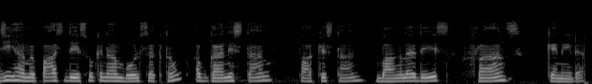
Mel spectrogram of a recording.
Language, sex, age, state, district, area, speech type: Hindi, male, 18-30, Madhya Pradesh, Jabalpur, urban, spontaneous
